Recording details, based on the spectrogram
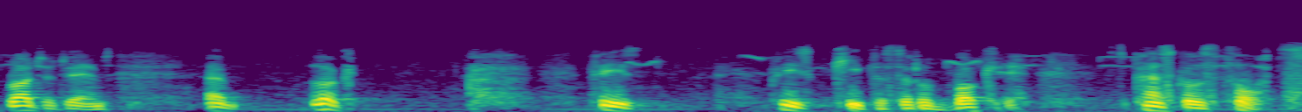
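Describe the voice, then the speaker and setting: A man playing an earnest, polite gentleman narrator in an old-time radio drama. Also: low voice, expressive, slow pace. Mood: earnest, sympathetic. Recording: muffled, faintly noisy old radio recording.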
